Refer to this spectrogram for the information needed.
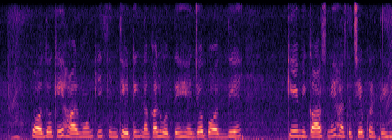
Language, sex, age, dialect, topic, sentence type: Hindi, female, 18-24, Awadhi Bundeli, agriculture, statement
